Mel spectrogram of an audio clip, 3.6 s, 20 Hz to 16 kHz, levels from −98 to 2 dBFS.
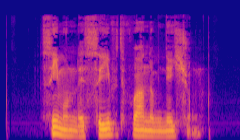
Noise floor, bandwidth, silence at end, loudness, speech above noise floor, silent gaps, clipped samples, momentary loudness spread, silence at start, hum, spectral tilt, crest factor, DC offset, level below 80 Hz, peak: -56 dBFS; 11.5 kHz; 0.6 s; -23 LUFS; 33 dB; none; under 0.1%; 9 LU; 0.65 s; none; -5 dB/octave; 18 dB; under 0.1%; -56 dBFS; -6 dBFS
